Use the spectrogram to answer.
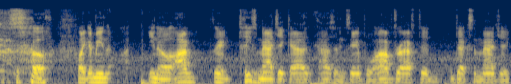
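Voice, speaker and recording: With noticeable background noise, a man speaks at a moderate pace and medium pitch, using ordinary pitch variation and long, frequent pauses. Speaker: card game streamer. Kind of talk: live stream commentary. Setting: live stream.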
